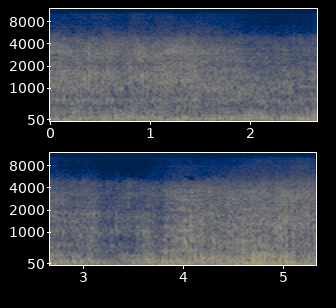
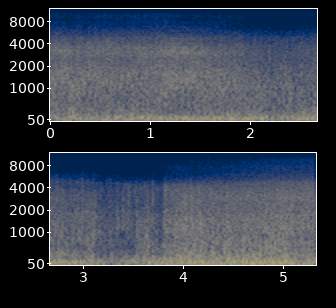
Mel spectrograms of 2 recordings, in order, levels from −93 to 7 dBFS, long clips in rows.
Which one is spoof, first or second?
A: first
